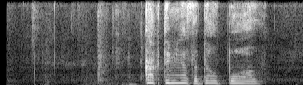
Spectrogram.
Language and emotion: Russian, angry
